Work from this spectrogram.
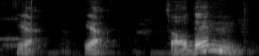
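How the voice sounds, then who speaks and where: A man with a Spanish accent at a very slow pace. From Argentina. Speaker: volleyball coach. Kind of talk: casual chat. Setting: podcast conversation.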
